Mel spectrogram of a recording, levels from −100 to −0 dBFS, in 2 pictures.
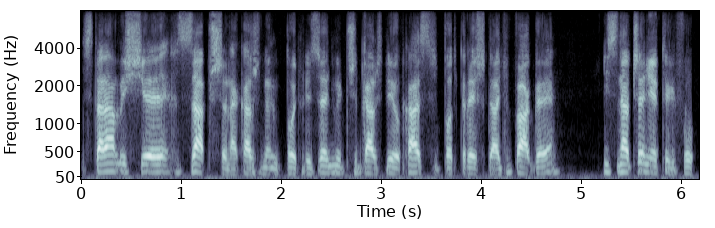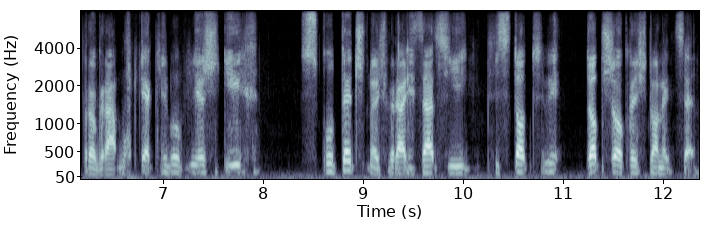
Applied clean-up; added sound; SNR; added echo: neural diffusion model UNIVERSE++.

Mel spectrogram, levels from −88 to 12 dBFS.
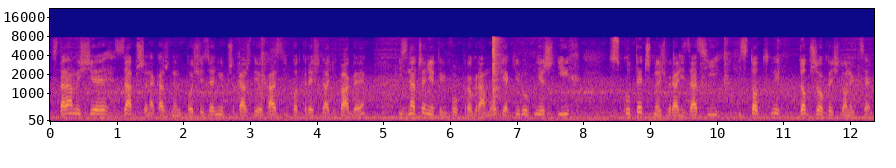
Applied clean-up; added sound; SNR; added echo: none; Fire; 7 dB; none.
